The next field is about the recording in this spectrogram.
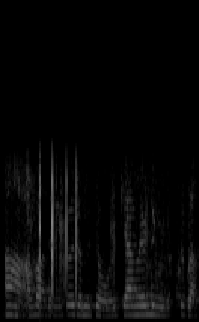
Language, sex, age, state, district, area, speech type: Malayalam, female, 30-45, Kerala, Idukki, rural, conversation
